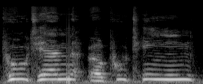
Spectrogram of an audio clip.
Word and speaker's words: poutine: He says you Kim, but that ain't Putin or Putin. How do you pronounce it? No, it's Poutine. I think it's poutine.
